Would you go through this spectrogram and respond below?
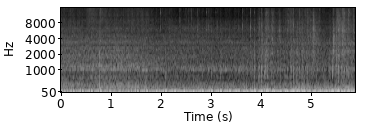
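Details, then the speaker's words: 1988 Acura Legend, first start after sitting 10 years, with a used ECU, new fuel pump and old gas: uneven, lumpy low rumble that barely builds with throttle. Runs rough and won't rev; owner suspects old gas, with a fuel filter, cap, rotor and plug wires planned. "doesn 't thậm chí muốn rev lên nhiều"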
